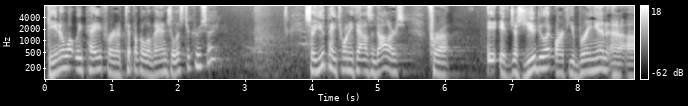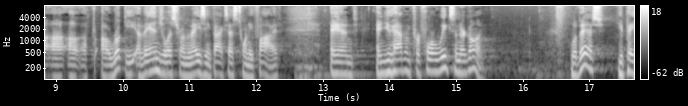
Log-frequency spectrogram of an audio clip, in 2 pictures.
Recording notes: In this presentation from the 2023 Propel Conference.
